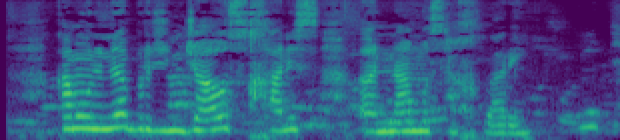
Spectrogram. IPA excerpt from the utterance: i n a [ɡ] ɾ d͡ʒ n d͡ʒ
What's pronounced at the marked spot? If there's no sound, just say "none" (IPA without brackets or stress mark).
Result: b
